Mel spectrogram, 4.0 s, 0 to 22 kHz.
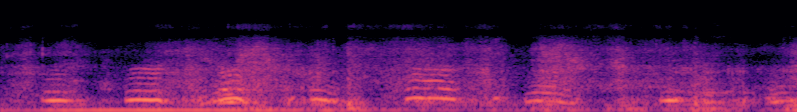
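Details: Blue Great Dane puppies from European-bred litters born in April 2023 at the Hradecká hvězda kennel. Short tonal whines and grunting squeaks come one after another at an uneven pace, about twice a second, with soft background noise.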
